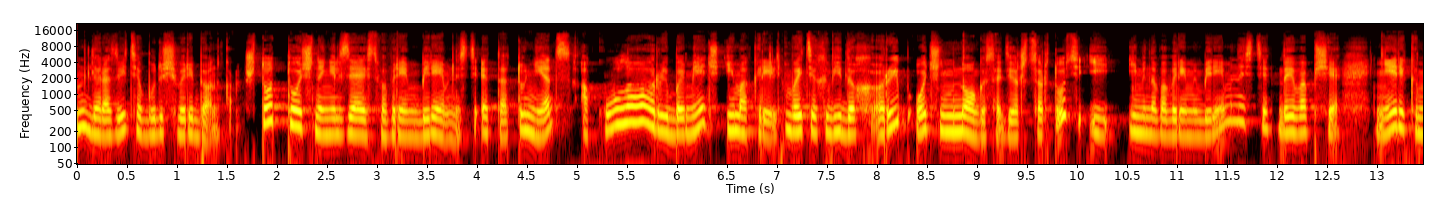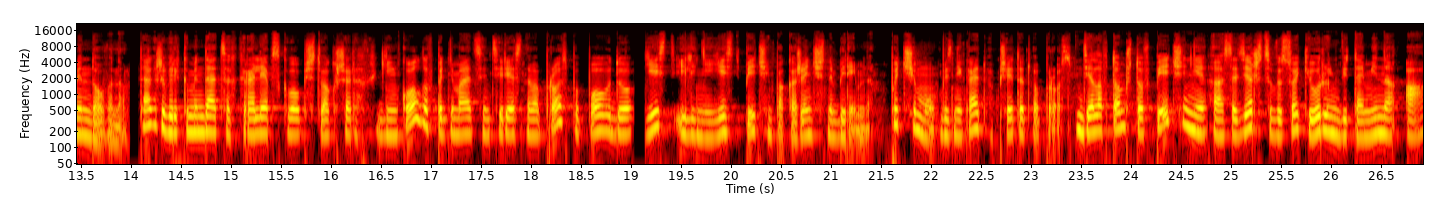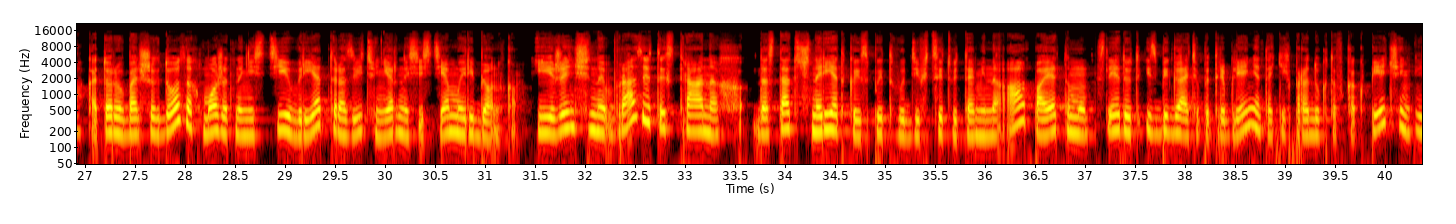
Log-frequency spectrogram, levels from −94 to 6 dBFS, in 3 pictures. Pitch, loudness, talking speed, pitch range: 185 Hz, -28 LUFS, 150 wpm, 175-210 Hz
